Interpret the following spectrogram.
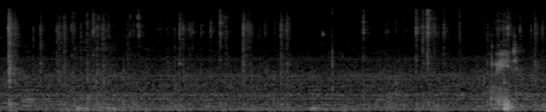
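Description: Faint computer keyboard typing: scattered, irregular keystrokes, with a single spoken word near the end.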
